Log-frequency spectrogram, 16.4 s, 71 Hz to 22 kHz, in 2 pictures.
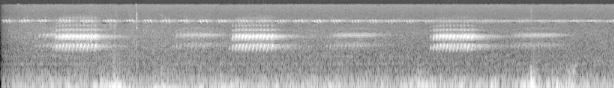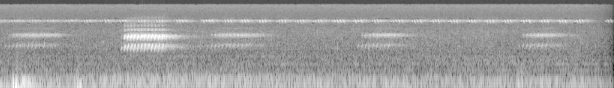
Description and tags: Southern Ontario Woodlands
Ambiance,
Actually Mono
sennheiser 412
SD 552
field-recording, ontario, woodlands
